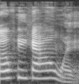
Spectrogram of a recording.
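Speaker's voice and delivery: put-on soft, high, hushed little voice. Poking fun at how women answer a trip invitation, put-on soft voice. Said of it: "Y'all know we get that soft voice".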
